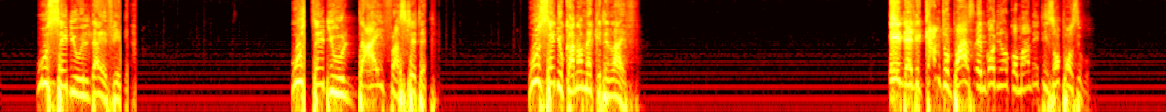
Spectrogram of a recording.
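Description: A man preaches through a microphone in short, forceful phrases, with long pauses between.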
